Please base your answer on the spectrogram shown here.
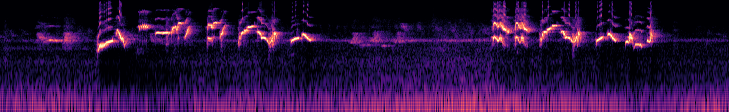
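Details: Orange-headed thrush master song for training: dense clusters of fast looping, chattering warbled notes, a pause with a thin whistle, then another lively burst over faint background noise.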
